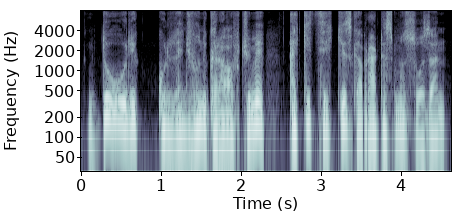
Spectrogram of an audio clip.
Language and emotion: Kashmiri, fearful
